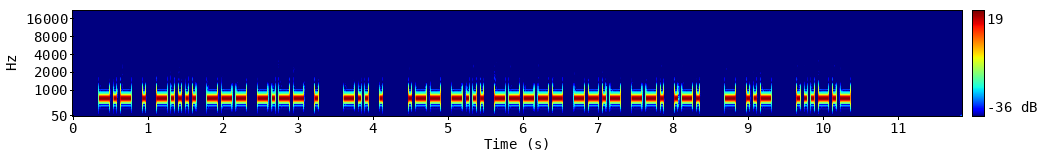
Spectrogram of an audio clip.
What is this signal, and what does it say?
Morse code, heard as a keyed tone, about 25 wpm, 700 Hz. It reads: KE6OYE DE WB0QGR TU <SK>
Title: Practice QSO - Exchange 4 - Ending - 25wpm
